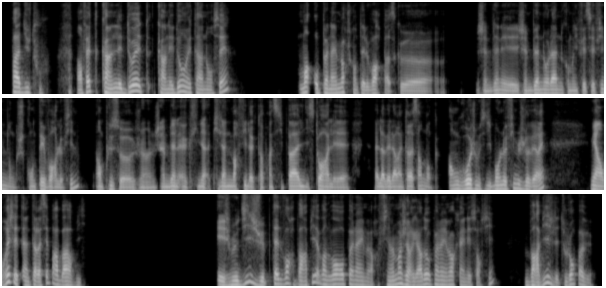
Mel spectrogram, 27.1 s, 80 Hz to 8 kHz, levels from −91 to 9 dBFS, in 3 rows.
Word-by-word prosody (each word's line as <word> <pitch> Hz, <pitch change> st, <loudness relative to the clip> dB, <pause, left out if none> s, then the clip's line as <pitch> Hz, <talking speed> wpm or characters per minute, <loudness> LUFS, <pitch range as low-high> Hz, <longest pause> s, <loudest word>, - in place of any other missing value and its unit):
Pas 155 Hz, -1 st, +9 dB
du 145 Hz, 0 st, -3 dB
tout. 120 Hz, -, -13 dB, 0.5 s
En 115 Hz, -, +2 dB
fait, 160 Hz, +6 st, +2 dB
quand 150 Hz, -3 st, +6 dB
les 140 Hz, 0 st, +4 dB
2, 160 Hz, +9 st, +4 dB
elle 185 Hz, -4 st, +5 dB
t -, -, -15 dB
quand 125 Hz, -, +1 dB
les 120 Hz, 0 st, 0 dB
2 150 Hz, -, +2 dB
ont 170 Hz, -2 st, +2 dB
été 135 Hz, -2 st, -2 dB
annoncés, 115 Hz, -, -1 dB, 1.1 s
moi, 150 Hz, +5 st, +3 dB
Oppenheimer, 130 Hz, +1 st, +2 dB
je -, -, -16 dB
comptais 110 Hz, -3 st, -1 dB
le 105 Hz, -, -2 dB
voir 115 Hz, +1 st, +1 dB
parce -, -, -5 dB
que 95 Hz, -2 st, -2 dB, 0.7 s
j'aime 95 Hz, -3 st, -6 dB
bien 110 Hz, +2 st, -1 dB
les 95 Hz, -4 st, -1 dB
j'aime 100 Hz, +3 st, -4 dB
bien 115 Hz, +2 st, +4 dB
Nolan 115 Hz, 0 st, +2 dB
comment 100 Hz, 0 st, -5 dB
il 100 Hz, -, -4 dB
fait 100 Hz, +2 st, -2 dB
ses 105 Hz, +1 st, -3 dB
films, 120 Hz, +4 st, -4 dB
donc 95 Hz, -4 st, -10 dB
je -, -, -11 dB
comptais 105 Hz, +2 st, -1 dB
voir 100 Hz, -2 st, 0 dB
le 90 Hz, -3 st, -4 dB
film. 140 Hz, -, -5 dB, 0.2 s
En 100 Hz, -2 st, -1 dB
plus, 105 Hz, +4 st, -5 dB
heu, 90 Hz, 0 st, 0 dB
j'ai 90 Hz, +1 st, -9 dB
un 85 Hz, 0 st, -5 dB
j'aime 95 Hz, +2 st, -3 dB
bien 105 Hz, +1 st, +2 dB
l -, -, -5 dB
heu, -, -, -2 dB
Cillian 100 Hz, -1 st, -2 dB
Cillian 105 Hz, -1 st, -1 dB
Murphy, 105 Hz, -3 st, -1 dB
l'acteur -, -, -2 dB
principal, 105 Hz, 0 st, +1 dB
l'histoire 100 Hz, +1 st, +1 dB
elle 95 Hz, -, -2 dB
est 90 Hz, 0 st, -4 dB, 0.3 s
elle 100 Hz, -, -1 dB
avait 95 Hz, +1 st, +3 dB
l'air 100 Hz, 0 st, +2 dB
intéressante. 105 Hz, +3 st, -1 dB
Donc 95 Hz, -3 st, -9 dB, 0.2 s
en 115 Hz, +1 st, -2 dB
gros, 130 Hz, +4 st, +6 dB
je 125 Hz, -, -4 dB
me -, -, -2 dB
suis 110 Hz, +2 st, -11 dB
dit: 115 Hz, -, -3 dB
«Bon, 120 Hz, +2 st, +2 dB
le 125 Hz, 0 st, +3 dB
film, 140 Hz, +4 st, -3 dB
je 125 Hz, -, -3 dB
le 115 Hz, -, +2 dB
verrai». 105 Hz, 0 st, +1 dB, 0.7 s
Mais 120 Hz, -, +5 dB
en 105 Hz, -2 st, +6 dB
vrai, 220 Hz, -, +6 dB
j'ai 225 Hz, -, +4 dB
été 140 Hz, -1 st, -1 dB
intéressé 115 Hz, -2 st, +1 dB
par 145 Hz, -, +2 dB
Barbie. 110 Hz, -5 st, +1 dB, 2.0 s
Et 125 Hz, -2 st, +5 dB
je 115 Hz, -, -2 dB
me 130 Hz, +1 st, +4 dB
dis: 195 Hz, -, -1 dB
«Je 135 Hz, -8 st, -1 dB
vais 120 Hz, -, +2 dB
peut-être 155 Hz, -2 st, +2 dB
voir 165 Hz, -3 st, -2 dB
Barbie 130 Hz, +10 st, -1 dB
avant 150 Hz, -8 st, 0 dB
de -, -, -4 dB
voir 150 Hz, +2 st, +3 dB
Oppenheimer». 135 Hz, -6 st, -2 dB
Finalement, 135 Hz, +6 st, -1 dB
j'ai 140 Hz, -, +2 dB
regardé 120 Hz, +3 st, +1 dB
Oppenheimer 135 Hz, -3 st, -1 dB
quand 125 Hz, -, -4 dB
il 110 Hz, -, -7 dB
est -, -, -4 dB
sorti. -, -, -10 dB, 0.5 s
Barbie, 125 Hz, -, +2 dB
je 175 Hz, -, -3 dB
l'ai -, -, -6 dB
toujours 150 Hz, +6 st, -2 dB
pas 140 Hz, -3 st, -1 dB
vu. 100 Hz, -3 st, -10 dB
115 Hz, 245 wpm, -25 LUFS, 100-135 Hz, 2.0 s, Pas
